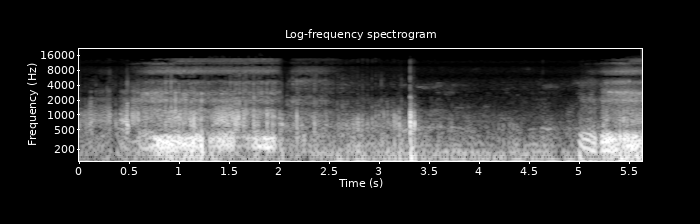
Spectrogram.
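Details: A sleeping 16-year-old female beagle gives loud, slow, raspy snores, each a rattling low rumble followed by a pause, with a faint click between breaths and low room hum underneath.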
